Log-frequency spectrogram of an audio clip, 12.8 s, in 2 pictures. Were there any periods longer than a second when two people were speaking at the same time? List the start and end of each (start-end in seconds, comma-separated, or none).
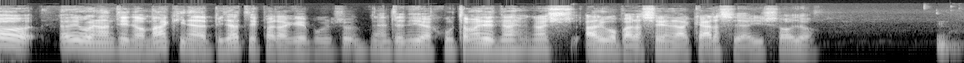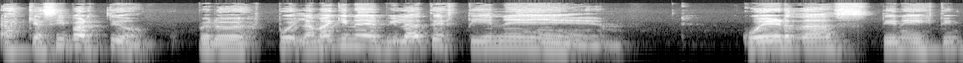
none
